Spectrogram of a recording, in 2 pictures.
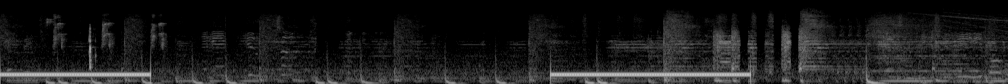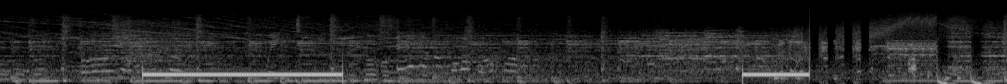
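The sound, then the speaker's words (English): Telephone ringing-out tones on an outgoing call: four steady, low buzzing tones of about two seconds each, the last cut short, separated by pauses with fainter background sound in between. “Oh, it was dialing.”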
